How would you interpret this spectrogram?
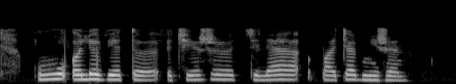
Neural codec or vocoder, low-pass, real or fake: none; 5.4 kHz; real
